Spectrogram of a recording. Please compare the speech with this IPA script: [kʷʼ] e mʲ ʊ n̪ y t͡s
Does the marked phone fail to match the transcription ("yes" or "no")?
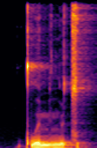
no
